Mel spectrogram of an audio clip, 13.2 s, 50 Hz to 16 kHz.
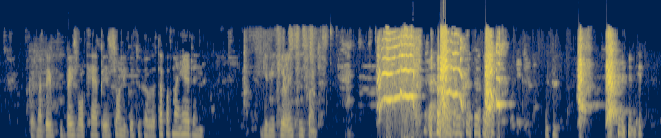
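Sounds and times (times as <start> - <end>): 
speech: 0.6 - 4.2, 5.2 - 7.1, 8.5 - 10.1, 10.9 - 11.2, 12.4 - 13.0
dog barking: 7.6 - 10.3, 11.6 - 12.6
laughter: 8.3 - 11.2, 12.3 - 12.8.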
